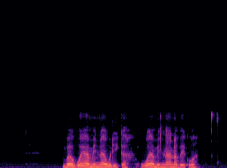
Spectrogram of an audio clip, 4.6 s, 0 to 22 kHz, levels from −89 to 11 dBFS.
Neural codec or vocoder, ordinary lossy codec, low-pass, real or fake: codec, 16 kHz, 8 kbps, FunCodec, trained on LibriTTS, 25 frames a second; AAC, 64 kbps; 7.2 kHz; fake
